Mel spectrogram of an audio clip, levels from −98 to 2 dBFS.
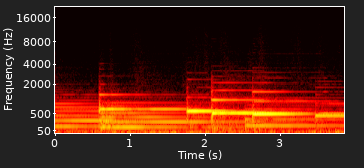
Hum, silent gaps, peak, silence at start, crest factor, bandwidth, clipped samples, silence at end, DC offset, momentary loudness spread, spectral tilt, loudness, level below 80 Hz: none; none; -14 dBFS; 0 s; 14 dB; 2.7 kHz; under 0.1%; 0 s; under 0.1%; 12 LU; -11.5 dB/octave; -28 LUFS; -52 dBFS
